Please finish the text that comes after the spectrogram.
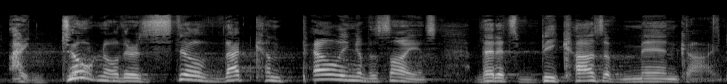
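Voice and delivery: usual speaking voice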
